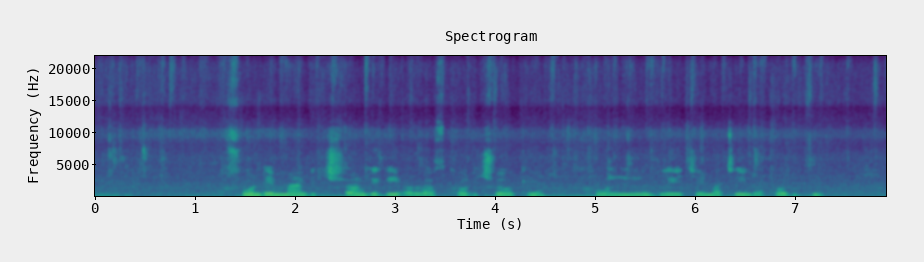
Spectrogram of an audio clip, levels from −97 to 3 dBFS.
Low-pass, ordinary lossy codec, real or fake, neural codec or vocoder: none; none; real; none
